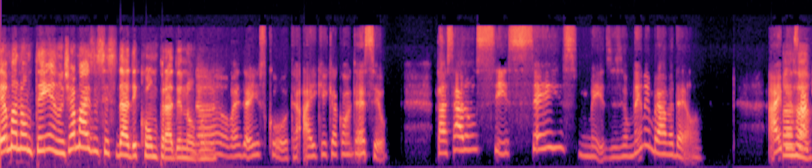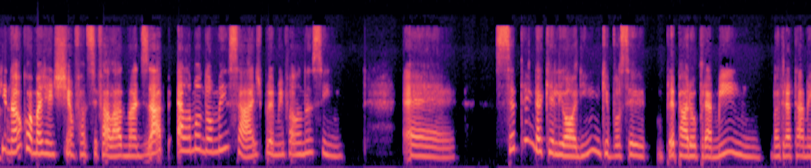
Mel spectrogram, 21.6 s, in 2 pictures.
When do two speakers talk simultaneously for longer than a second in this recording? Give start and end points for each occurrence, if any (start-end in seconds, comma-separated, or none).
none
